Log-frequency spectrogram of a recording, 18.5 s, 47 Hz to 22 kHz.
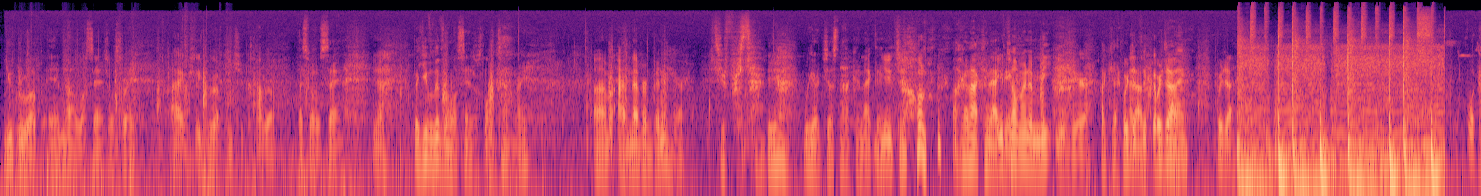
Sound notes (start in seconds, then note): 11.0 laughs; 15.4 upbeat rock music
